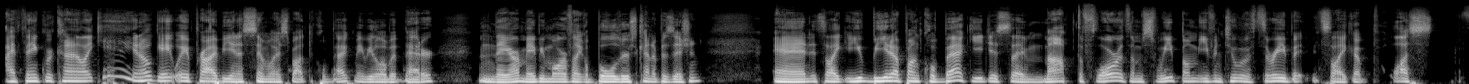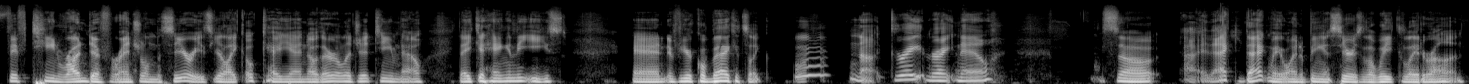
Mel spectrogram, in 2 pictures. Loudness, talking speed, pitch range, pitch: -15 LUFS, 230 wpm, 125-150 Hz, 135 Hz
